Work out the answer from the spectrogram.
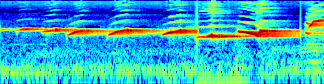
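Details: Oriental magpie-robin song as a lure for a non-singing bird: five or so rising whistled notes, then a lower buzzy note and a bright upward whistle, ending with a high squeak.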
